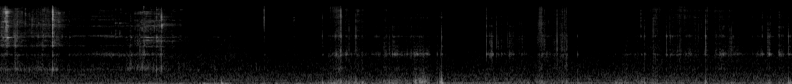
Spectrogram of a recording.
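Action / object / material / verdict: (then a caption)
tap / glass mosaic tealight holder / glass / none. A round, hollow, fist-sized tealight holder covered in colourful glass mosaic tiles, apparently empty, is held in the hands close to the mic and tapped and scratched with long painted nails. Sharp, bright glassy clicks open the clip, followed by quieter, irregular taps and a soft, high scratching texture.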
